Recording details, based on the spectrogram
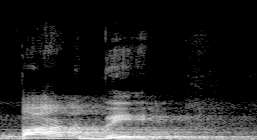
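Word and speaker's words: Palk Bay: पाक बे, यानी ये पाकिस्तान वाला पाक नहीं है, PAL के पाक, L साइलेंट हो जाता है।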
